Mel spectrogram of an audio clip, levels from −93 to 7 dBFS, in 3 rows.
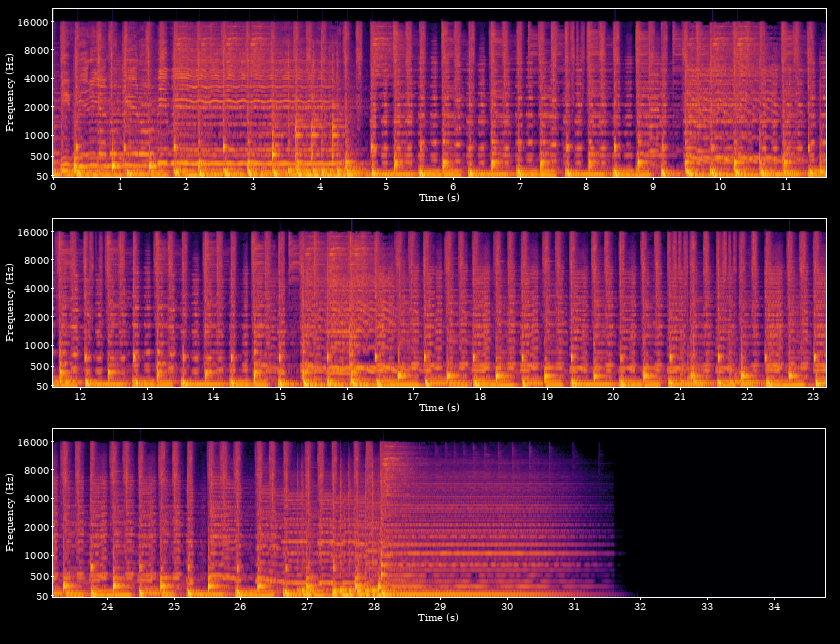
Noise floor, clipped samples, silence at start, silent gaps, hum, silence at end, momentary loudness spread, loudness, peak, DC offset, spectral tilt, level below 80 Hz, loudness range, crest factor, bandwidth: -68 dBFS; under 0.1%; 0 s; none; none; 3.8 s; 5 LU; -14 LUFS; 0 dBFS; under 0.1%; -5.5 dB/octave; -18 dBFS; 3 LU; 14 dB; 16.5 kHz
